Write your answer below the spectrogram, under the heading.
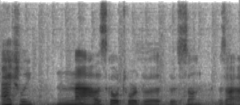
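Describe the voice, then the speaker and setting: With lively intonation and a moderate pace, the speaker is heard against background music. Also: man. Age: 20s. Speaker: gaming youtuber. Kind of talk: casual gameplay commentary. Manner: stuttering when tired; casual slangy rambling.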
